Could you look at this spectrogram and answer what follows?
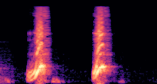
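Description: Two short, sharp dog barks about half a second apart, close and clear against silence, performed as a sound effect in an animated children's story reading.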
